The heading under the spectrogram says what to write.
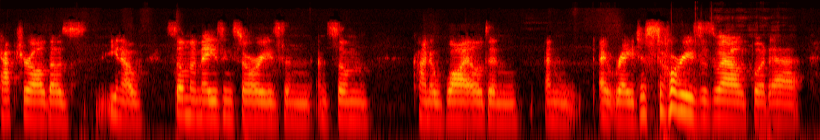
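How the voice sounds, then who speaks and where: Speaking with an Irish accent, a woman with a fairly low pitch talks at a moderate pace. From Ireland. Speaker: motorsport engineer and hockey player. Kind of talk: casual chat.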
